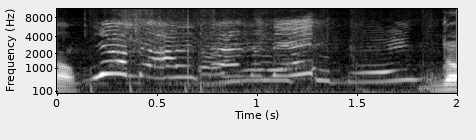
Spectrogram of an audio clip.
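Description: Speech only: a child talking in a high voice, with a lower adult voice starting right at the end.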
